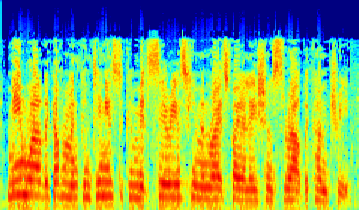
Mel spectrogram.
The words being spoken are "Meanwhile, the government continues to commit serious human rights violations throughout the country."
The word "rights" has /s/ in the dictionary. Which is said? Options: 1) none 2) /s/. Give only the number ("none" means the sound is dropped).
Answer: 2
